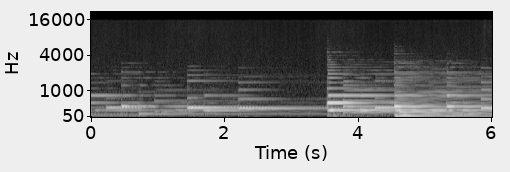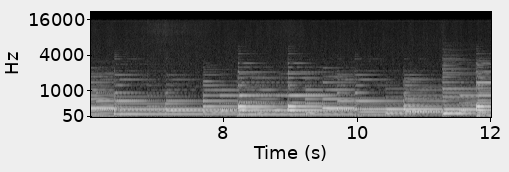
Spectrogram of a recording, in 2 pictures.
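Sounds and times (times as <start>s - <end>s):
slow piano chords: 0.0s - 12.0s.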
